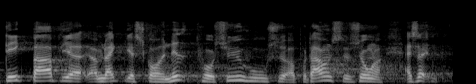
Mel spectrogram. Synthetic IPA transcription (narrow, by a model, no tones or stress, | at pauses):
d̥e̝e̝ɡ̥əb̥ɑ̈ːb̥liɐɒmd̥ɑ̈e̝ɡ̥̚b̥liɐsɡ̥ɒːð̩ˠne̝ð̞̰ˠpʰɒ̽syːɦṵːsð̩ˠɒ̽pʰɒ̽d̥ɑ̈ʊensd̥it͡sʰuɕo̝̰ːnɐ | ʔælsə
